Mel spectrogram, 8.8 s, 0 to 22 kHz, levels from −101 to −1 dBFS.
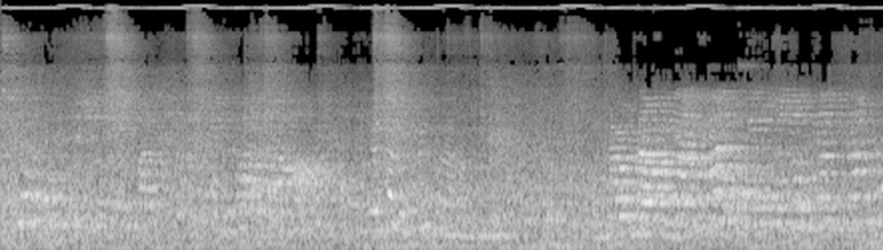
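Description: No technical faults turn up anywhere in the recording; the sounds run unbroken and intact throughout.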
